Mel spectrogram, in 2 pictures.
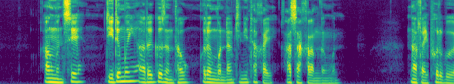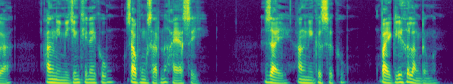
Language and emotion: Bodo, sad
